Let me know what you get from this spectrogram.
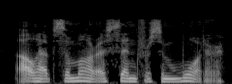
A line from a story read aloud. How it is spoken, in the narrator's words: he said dryly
